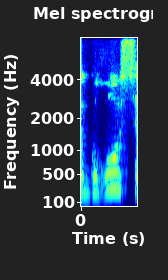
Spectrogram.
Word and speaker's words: gros: que le masculin de grosse, il y avait 2 S. Il n'y en a qu'un. Hein. Et c'est gros, ça ne se prononce pas, comme on a vu.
